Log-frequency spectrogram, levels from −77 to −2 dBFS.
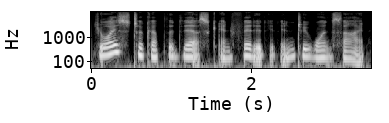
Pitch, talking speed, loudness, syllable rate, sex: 160 Hz, 190 wpm, -19 LUFS, 4.5 syllables/s, female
